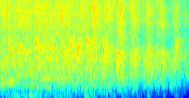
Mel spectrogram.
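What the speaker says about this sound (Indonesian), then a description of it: "tepuk tangan dulu buat kita semua sekalian ya." An audience bursts into sustained, loud applause, many hands clapping steadily throughout with faint crowd noise underneath, in a talk.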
